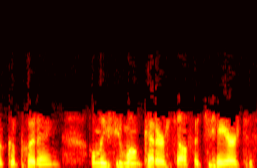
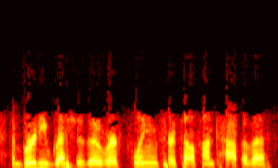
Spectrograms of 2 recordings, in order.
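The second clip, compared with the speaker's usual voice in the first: usual speaking voice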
